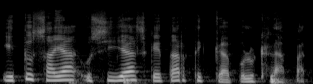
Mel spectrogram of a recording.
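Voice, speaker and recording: A man's voice: high voice, moderate pace. A middle-aged man, a coach who is a guest in an interview, telling personal stories expressively and listing points with emphasis. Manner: animated, expressive storyteller, emphatic lists. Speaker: guest, self transformation coach. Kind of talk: conversational interview, personal storytelling.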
